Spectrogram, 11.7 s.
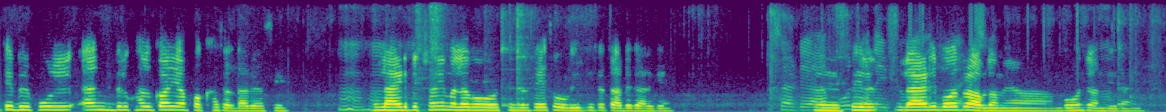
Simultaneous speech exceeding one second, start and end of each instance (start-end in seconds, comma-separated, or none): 8.1-9.9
